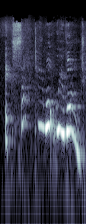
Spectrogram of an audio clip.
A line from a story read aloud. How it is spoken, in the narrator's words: cried Molly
